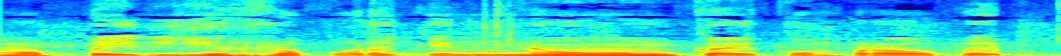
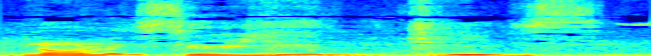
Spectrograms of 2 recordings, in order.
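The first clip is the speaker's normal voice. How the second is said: angustia; 12 semitones higher, slower than usual. Acted. Cree que lo hizo mal.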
